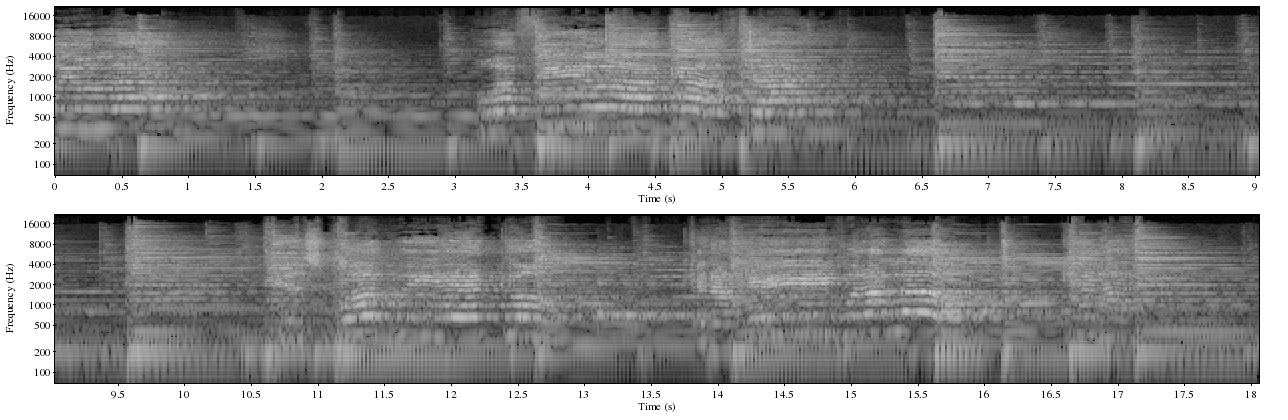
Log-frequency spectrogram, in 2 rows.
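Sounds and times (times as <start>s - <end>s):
acoustic guitar strumming: 0.0s - 18.0s
wordless singing: 10.7s - 17.8s.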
